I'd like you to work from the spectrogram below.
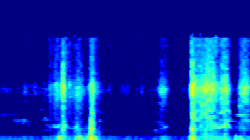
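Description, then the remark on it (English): Birds flap their wings in quiet, brisk flutters: two short bursts, then a longer, busier flurry toward the end, with faint high chirping mixed in and no voices. “And there are some also birds joining us today.”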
